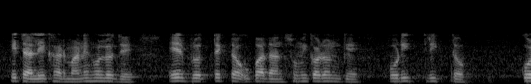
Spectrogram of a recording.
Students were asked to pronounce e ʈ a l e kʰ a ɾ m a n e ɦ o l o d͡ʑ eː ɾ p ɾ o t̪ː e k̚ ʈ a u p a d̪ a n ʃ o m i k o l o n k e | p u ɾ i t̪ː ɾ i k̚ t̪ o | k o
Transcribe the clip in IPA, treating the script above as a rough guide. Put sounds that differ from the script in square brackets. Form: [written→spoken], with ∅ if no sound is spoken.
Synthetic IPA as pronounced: e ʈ a l e kʰ a ɾ m a n e ɦ o l o d͡ʑ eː ɾ p ɾ o t̪ː e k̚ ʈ a u p a d̪ a n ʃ o m i k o [l→ɾ] o n k e | p [u→o] ɾ i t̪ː ɾ i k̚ t̪ o | k o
